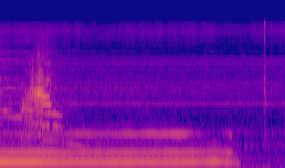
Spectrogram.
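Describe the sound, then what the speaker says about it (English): A white cat meows a long, sustained, wavering tone along with a sung tune, holding steady pitched notes for over two seconds before trailing off, with a faint tap at the end. "He harmonizes. That's some kind of kitty cat right here."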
